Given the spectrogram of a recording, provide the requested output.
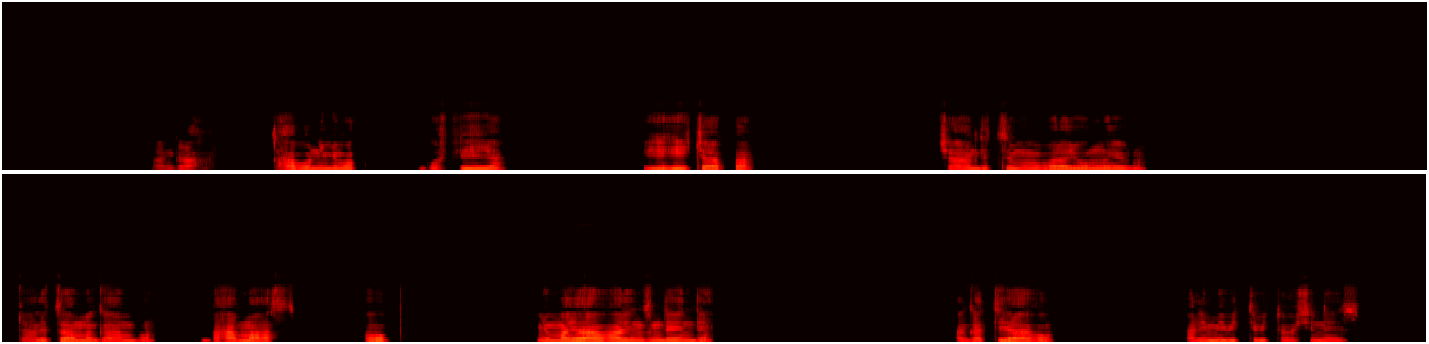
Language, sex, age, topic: Kinyarwanda, male, 25-35, finance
